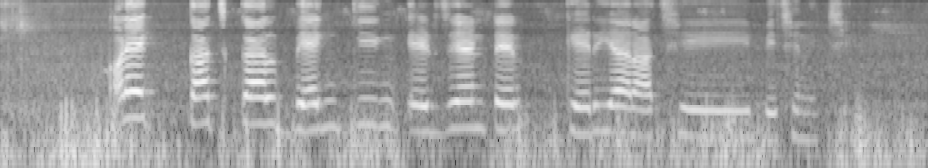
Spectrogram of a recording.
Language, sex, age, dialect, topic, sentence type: Bengali, female, 18-24, Western, banking, statement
